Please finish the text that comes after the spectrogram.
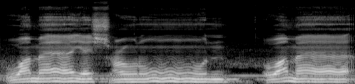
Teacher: میم کے بعد الف مدہ ہے، ایک الف تک کھینچیں گے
